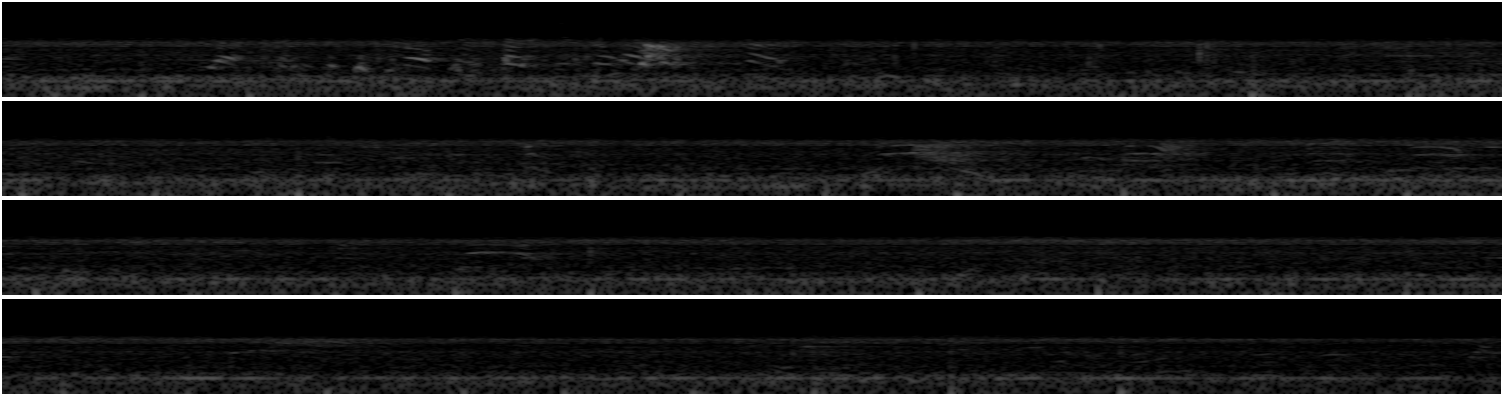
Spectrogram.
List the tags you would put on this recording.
Soundscapes > Nature
alice-holt-forest artistic-intervention data-to-sound field-recording modified-soundscape natural-soundscape phenological-recording soundscape weather-data

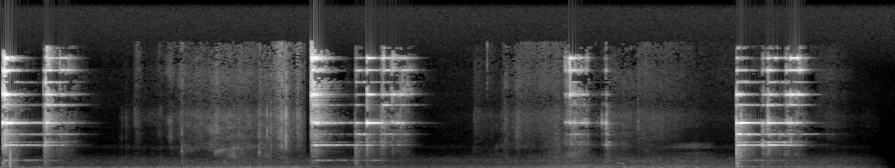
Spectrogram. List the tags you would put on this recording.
Sound effects > Objects / House appliances
concrete drop foley Phone-recording wrench

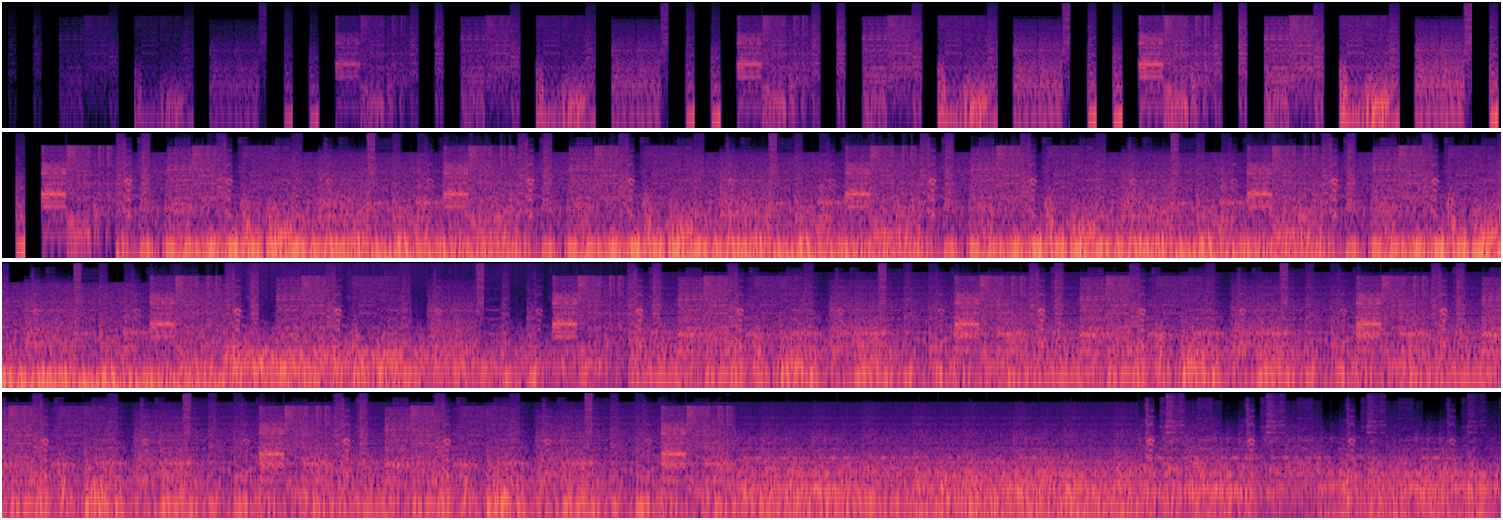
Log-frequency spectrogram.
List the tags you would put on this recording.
Music > Multiple instruments
Games Ambient Horror Soundtrack Cyberpunk Underground Sci-fi Industrial Noise

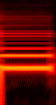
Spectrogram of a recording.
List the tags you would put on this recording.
Instrument samples > String
stratocaster sound guitar tone design arpeggio cheap

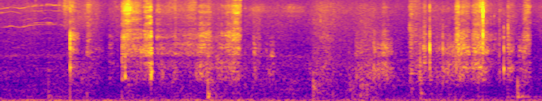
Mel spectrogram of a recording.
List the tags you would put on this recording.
Sound effects > Other mechanisms, engines, machines
fx metal tink shop tools bam bang foley pop crackle oneshot wood knock perc thud sfx rustle sound strike boom bop little percussion

